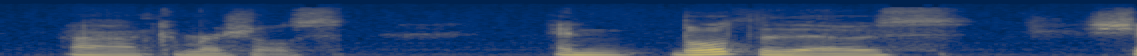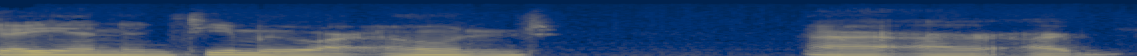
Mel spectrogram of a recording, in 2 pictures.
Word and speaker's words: Shein: It looks like Shine, but I'm told it's pronounced Shein.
